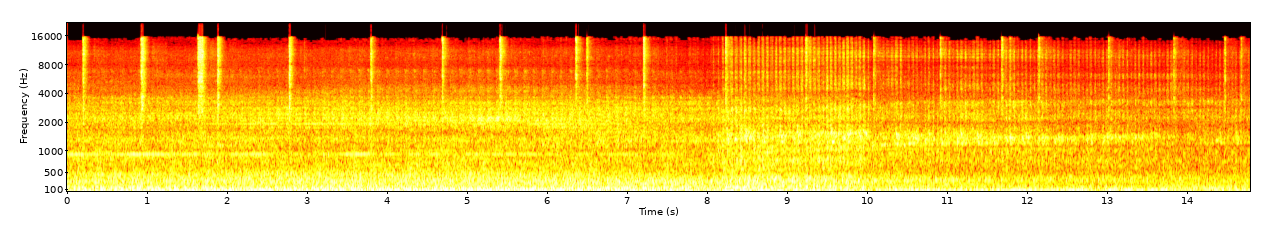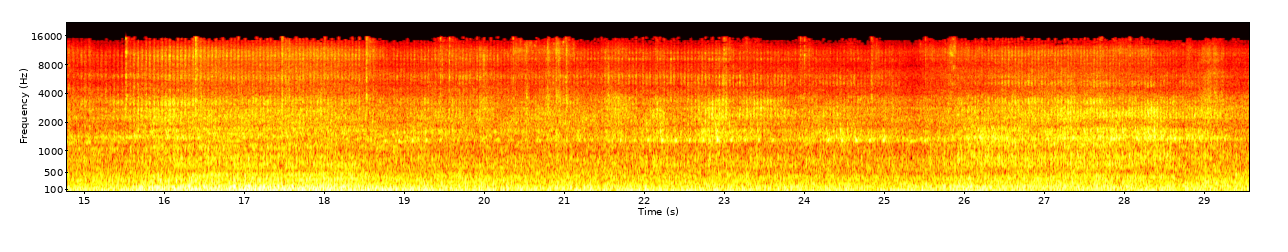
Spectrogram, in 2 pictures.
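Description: A KAI CC 201 diesel-electric locomotive's engine running under load as a local train pulls away, with sharp clicks in the first few seconds. The low engine drone weakens after about twelve seconds, leaving the steady rumble of passenger coaches rolling past.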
